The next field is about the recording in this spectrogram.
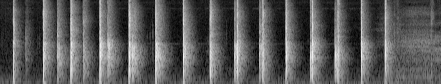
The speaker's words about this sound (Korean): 김나영 PD에게 박수를 이 자리를 빌어서 오랜만에 보내고 싶습니다.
